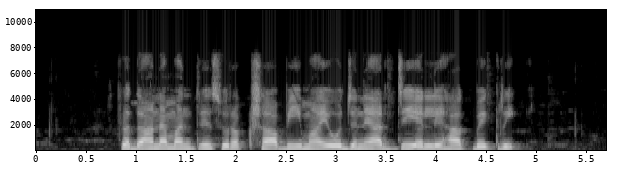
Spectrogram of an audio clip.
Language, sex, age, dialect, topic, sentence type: Kannada, female, 18-24, Dharwad Kannada, banking, question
